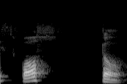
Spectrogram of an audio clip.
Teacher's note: এখান থেকে আবার বলি, ওই যে স্পষ্ট শব্দের দন্তস্ব প, মূর্ধন্য ষ ট, মূর্ধন্য ষ ট কিন্তু কখনোই যুক্তধ্বনি নয়, কারণ উচ্চারণের সময় দেখো আমরা বলি স্পষ্ট, মূর্ধন্য ষ আর ট ভেঙে যায়, দল সীমা চলে আসে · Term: গুচ্ছধ্বনি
